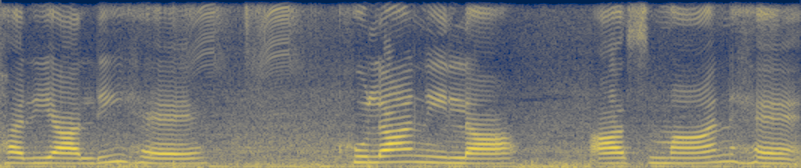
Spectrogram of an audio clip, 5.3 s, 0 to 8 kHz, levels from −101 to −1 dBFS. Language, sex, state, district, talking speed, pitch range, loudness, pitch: Hindi, female, Haryana, Jhajjar, 65 wpm, 230-260 Hz, -14 LUFS, 245 Hz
